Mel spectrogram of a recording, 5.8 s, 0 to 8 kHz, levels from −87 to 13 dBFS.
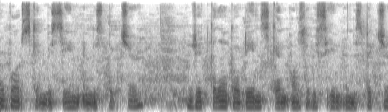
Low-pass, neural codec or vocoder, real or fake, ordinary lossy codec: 7.2 kHz; none; real; none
